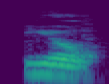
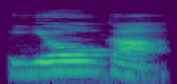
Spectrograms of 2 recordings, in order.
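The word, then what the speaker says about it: योग: principles of K yog when you talk about yog we talk about yog it is not yoga because the pronunciation of Sanskrit varies vastly with that of the pronunciation of English so if you try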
